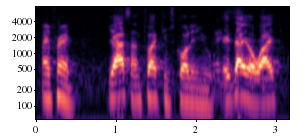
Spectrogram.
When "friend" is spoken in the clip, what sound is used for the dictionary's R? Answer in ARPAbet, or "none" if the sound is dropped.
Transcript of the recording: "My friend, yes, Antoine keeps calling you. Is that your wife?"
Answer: R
